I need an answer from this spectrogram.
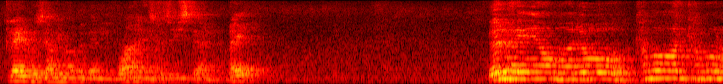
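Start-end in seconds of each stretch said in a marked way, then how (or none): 4.9-7.2 high, loud mock urgent calling. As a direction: hammer on the door like impatient mates. Friends waking him at dawn.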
